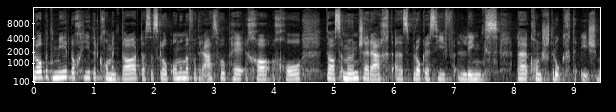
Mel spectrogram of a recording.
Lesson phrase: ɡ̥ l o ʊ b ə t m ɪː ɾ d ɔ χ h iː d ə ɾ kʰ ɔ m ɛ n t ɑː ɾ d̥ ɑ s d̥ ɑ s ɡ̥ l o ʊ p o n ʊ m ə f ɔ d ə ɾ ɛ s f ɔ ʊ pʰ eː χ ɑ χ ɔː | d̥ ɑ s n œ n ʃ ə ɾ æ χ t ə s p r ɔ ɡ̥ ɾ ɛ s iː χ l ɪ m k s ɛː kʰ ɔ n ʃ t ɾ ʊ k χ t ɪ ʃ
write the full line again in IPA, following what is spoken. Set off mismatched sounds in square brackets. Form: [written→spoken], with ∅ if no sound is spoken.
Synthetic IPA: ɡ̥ l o ʊ b ə t m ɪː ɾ d ɔ χ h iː d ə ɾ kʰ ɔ m ɛ n t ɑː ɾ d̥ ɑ s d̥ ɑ s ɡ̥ l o ʊ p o n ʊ m ə f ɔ d ə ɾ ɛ s f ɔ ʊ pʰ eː χ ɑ χ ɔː | d̥ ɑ s [n→m] œ n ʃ ə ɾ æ χ t ə s p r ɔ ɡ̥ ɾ ɛ s iː [χ→f] l ɪ [m→ŋ] k s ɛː kʰ ɔ n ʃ t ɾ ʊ k χ t ɪ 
